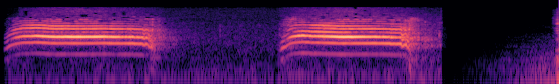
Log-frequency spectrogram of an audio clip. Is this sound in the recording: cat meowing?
yes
